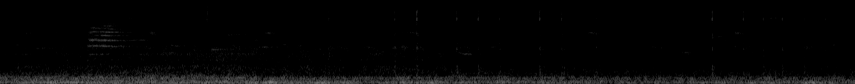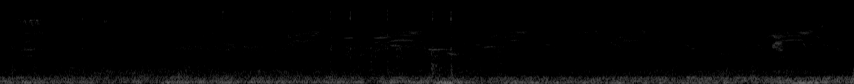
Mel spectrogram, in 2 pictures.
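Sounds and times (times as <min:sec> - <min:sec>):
faint high bird chirp: 0:00.2 - 0:17.0
woodpecker tapping on bark: 0:03.2 - 0:06.2, 0:06.9 - 0:14.5.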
